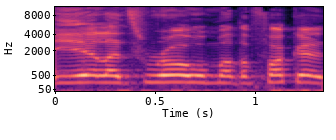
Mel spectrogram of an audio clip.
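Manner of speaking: brash, like a Western gunslinger ready to ride; mock badass rallying call to the range; tough-guy swagger. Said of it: "and I'm like".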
